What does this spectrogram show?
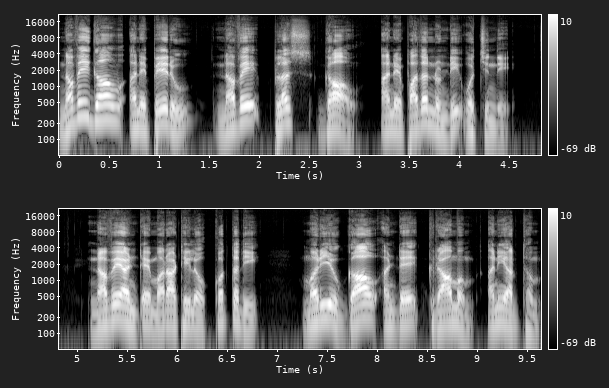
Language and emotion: Telugu, neutral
